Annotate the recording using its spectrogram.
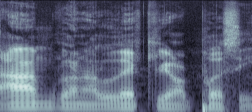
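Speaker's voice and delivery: put-on slow, drawn-out, drunken drawl. Retelling what a drunk man said on a plane: Scott Hall voice. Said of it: "that was a good Scott Hall voice".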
